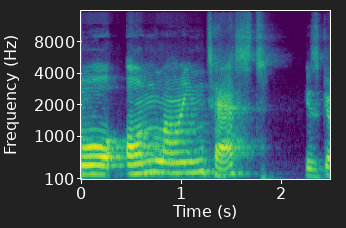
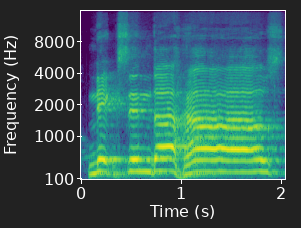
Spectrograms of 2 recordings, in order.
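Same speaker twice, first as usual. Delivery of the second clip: loud, drawn-out, higher-pitched welcome; hyped announcement; 4 semitones higher, 6 dB louder, much slower than usual. Real, not acted. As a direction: hail an arrival like an MC. Announcing an arrival on register.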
